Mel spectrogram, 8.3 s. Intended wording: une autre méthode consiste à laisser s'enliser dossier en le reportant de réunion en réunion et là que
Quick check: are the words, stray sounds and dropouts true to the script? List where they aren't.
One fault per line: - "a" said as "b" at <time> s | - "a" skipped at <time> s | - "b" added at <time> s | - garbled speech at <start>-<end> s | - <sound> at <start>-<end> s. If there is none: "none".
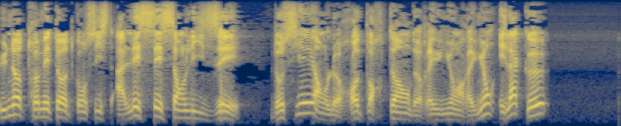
none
